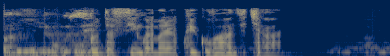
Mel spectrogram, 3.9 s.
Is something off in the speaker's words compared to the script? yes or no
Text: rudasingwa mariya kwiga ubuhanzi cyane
no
